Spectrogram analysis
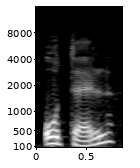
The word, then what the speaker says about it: hôtel: took on purpose this hôtel, okay, because it starts with H, but remember that in French we don't pronounce H, okay, so basically the first sound of the word is the vowel O, okay, so for the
